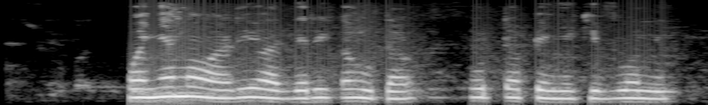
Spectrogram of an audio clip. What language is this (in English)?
Swahili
